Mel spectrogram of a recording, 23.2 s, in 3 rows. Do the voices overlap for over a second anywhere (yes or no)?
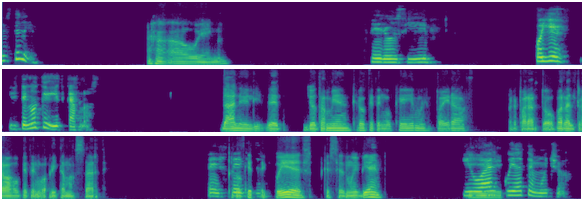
no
